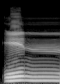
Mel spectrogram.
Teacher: Qala sama di sini ada bacaan nun bertasydid, di sini ada bacaan gunnah, yaitu kita membacanya dengan tahanan dulu, menahan suara gunnahnya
